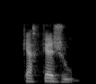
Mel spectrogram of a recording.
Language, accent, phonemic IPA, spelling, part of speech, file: French, France, /kaʁ.ka.ʒu/, carcajou, noun, LL-Q150 (fra)-carcajou.wav
- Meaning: 1. wolverine 2. a person who is fierce or otherwise displays the characters of a wolverine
